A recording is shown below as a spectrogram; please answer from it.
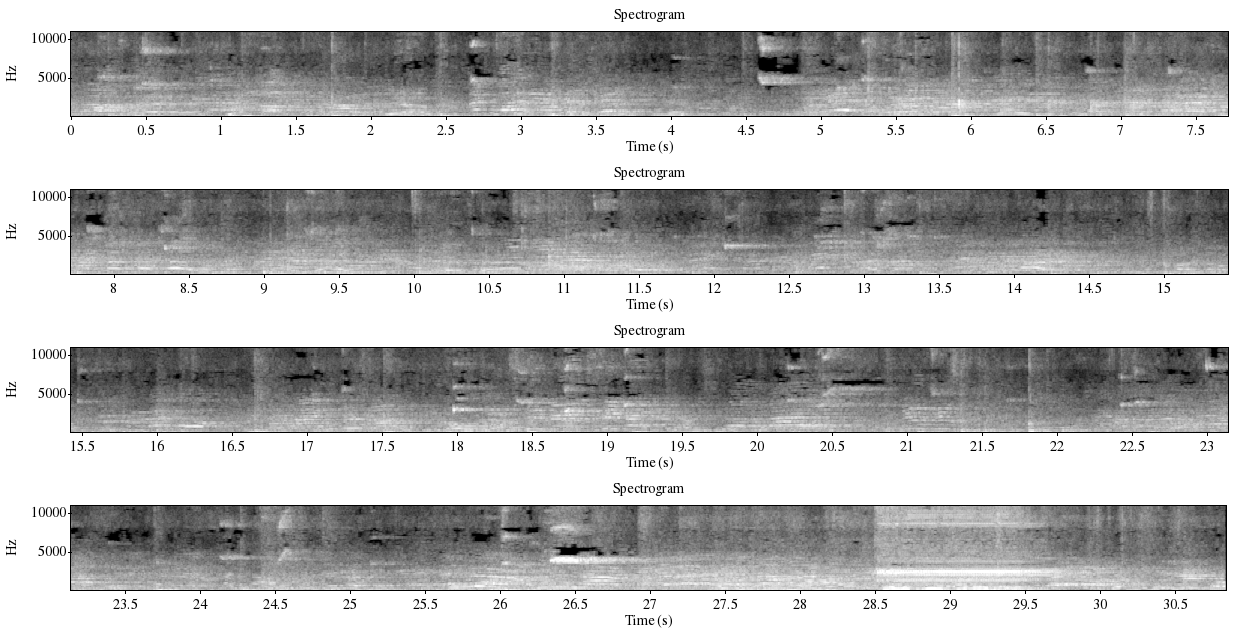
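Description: A basketball dribbling and bouncing on a hardwood gym floor, with spectators' chatter and players' calls echoing in a large gym. Near the end comes a short high whistle, then a scoreboard horn sounds for about a second.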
